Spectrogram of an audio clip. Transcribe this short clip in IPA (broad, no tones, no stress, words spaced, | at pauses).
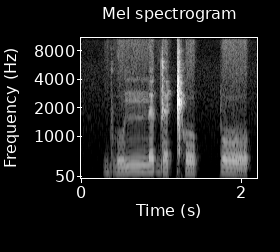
ɡʱu nːɛdɛǁʰo pːo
